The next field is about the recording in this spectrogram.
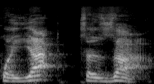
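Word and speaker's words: qayataza: So, number one on your paper under seasons, I want you to write quataza.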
